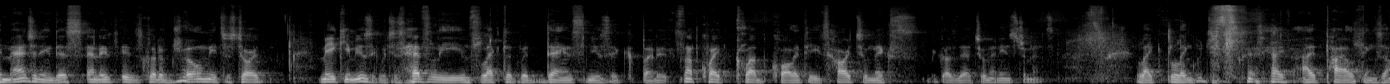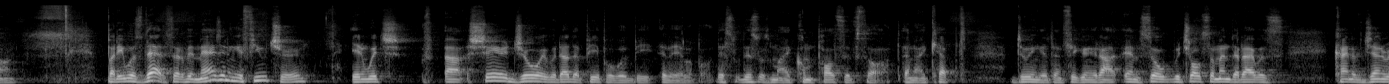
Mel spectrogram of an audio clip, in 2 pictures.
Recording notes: On stage for a conversation on love in wartime and the explosive power of literature.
